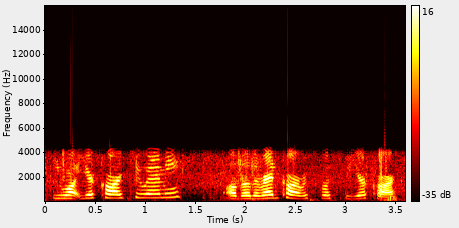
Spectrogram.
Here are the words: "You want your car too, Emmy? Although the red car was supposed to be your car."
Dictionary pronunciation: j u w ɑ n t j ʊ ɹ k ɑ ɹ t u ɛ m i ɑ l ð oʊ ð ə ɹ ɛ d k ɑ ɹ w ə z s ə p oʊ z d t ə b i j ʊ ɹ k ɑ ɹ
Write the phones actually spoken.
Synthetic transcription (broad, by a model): j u w ɑ n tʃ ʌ ɹ k ɑ ɹ t u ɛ m i ɑ l ð oʊ ð ə ɹ ɛ d k ɑ ɹ w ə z s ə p oʊ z t ə b i j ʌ ɹ k ɑ ɹ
